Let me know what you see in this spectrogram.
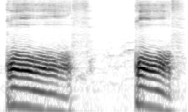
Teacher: قاف بھی حلق کا اوپر والا حصہ منہ کی جانب والا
